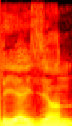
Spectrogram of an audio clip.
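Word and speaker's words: liaison: তো আমরা জানি যে লিয়াইজন স্পেলিং হচ্ছে এল আই এ আই এস ও এন, এটাকে লিয়াইজনও উচ্চারণ করা হয়, যার অর্থ হচ্ছে দুই পক্ষের সংযোগ স্থাপন করা বা যোগাযোগ।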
